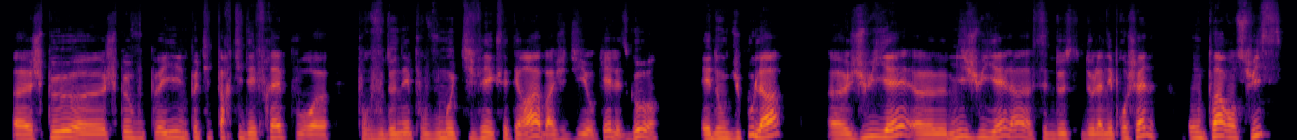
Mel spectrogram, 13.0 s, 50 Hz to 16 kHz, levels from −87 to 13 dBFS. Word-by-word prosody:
heu, 110 0 +4
je 115 - -6
peux, 150 +2 +5 0.3
heu, - - 0
je 125 - -10
peux 145 - -3
vous 130 -1 -4
payer 135 +3 -1
une 130 -4 -4
petite 130 -2 -7
partie 145 0 -4
des 130 - 0
frais 150 +4 +1
pour, 110 -2 +1
heu, 105 -1 0 0.3
pour 120 -2 -8
vous 115 +1 -6
donner 125 +3 0
pour 120 0 -9
vous 120 +2 -5
motiver» 130 +1 -1
et 130 - -1
cetera. 125 +9 +2
Bah, - - +2
j'ai 105 -1 -11
dit: 115 +4 -7
«OK, 105 +2 -6
let's 105 -11 -2
go! 165 +5 +2
Hein» 125 - -9 0.4
et 125 - +4
donc 130 +1 0
du 125 - -4
coup, 210 - -4
là, 180 +9 +6 0.4
heu, 125 -1 +1
juillet, 160 - +3
heu, 120 -1 +1
mi-juillet, 150 +4 0
là, 170 -6 -1
c'est 120 -1 -9
de 120 +1 -1
c 120 - -12
de 120 +1 -3
l'année 120 +1 +1
prochaine, 165 - 0 0.3
on 140 -1 -1
part 175 +3 +6
en 150 - +1
Suisse, 200 - -4
130 Hz, 230 wpm, -25 LUFS, 120-155 Hz, 0.4 s, là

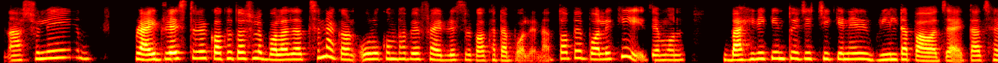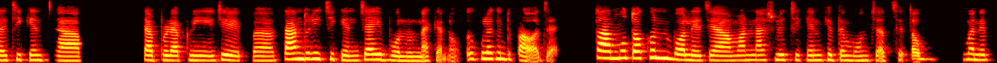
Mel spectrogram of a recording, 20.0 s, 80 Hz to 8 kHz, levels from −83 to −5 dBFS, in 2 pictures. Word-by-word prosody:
আসলে 260 +7 -3 0.3
M 315 - -9 0.5
fried 250 -1 +7
রাইসটার 295 +2 +4
কথা 280 +1 +4
তো - - +4
আসলে 300 +1 -1
বলা 240 0 +6
যাচ্ছে 255 +4 -1
না। - - +3
কারণ 250 -1 +1
ওরকমভাবে 275 0 0
ফ্রাইড 240 -3 +1
রাইসের 235 +1 -4
কথাটা 210 0 -3
বলে - - -7
না। - - -9
তবে 290 +3 -2
বলে 255 +1 +3
কি? 400 - 0 0.3
যেমন, 230 0 -2 0.6
বাহিরে 240 +4 +5
কিন্তু 295 0 0
এইযে 285 0 -2
চিকেনের 270 -1 0
গ্রিল 240 +2 0
টা 250 - +6
পাওয়া 190 -2 +6
যায়। 200 - 0
তাছাড়া 215 +1 -2
চিকেন 235 -1 -3
চাপ, 200 -1 +1 0.6
তারপরে 220 0 +1
আপনি 220 +1 -5 0.2
ওইযে 215 +3 0 0.3
অ্যা 205 - -2 0.2
তান্দুরি 275 +2 +5
চিকেন 230 -5 -2
যাই 245 0 +5
বলুন 200 -2 -1
না - - -1
কেন, - - -7 0.2
ওগুলা 280 +2 0
কিন্তু 265 -2 0
পাওয়া - - +1
যায়। - - -9 0.4
তো - - 0
আম্মু 315 +1 +3
তখন 315 +2 +3 0.2
বলে 235 -2 +3
যে, - - -2 0.2
"আমার 220 +2 -3
না - - -2
আসলে 235 0 -1
চিকেন 225 -1 -4
খেতে 230 -2 -3
মন 205 +1 -4
চাচ্ছে।" - - -6
তোম - - -3 0.4
মানে 245 -2 0
250 Hz, 180 wpm, -24 LUFS, 225-275 Hz, 0.6 s, ফ্রাইড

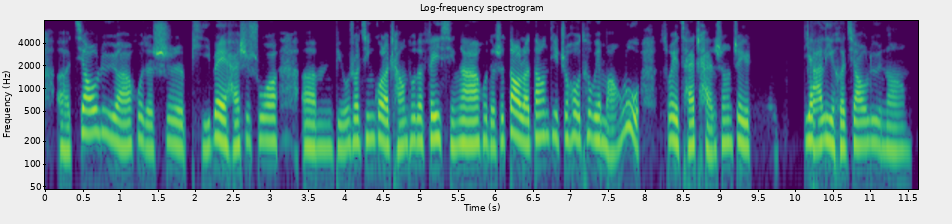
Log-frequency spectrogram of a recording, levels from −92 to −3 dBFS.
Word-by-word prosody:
呃， 160 -2 -3
焦 255 - +3
虑 255 -5 -3
啊， 175 -2 +2
或 210 +2 -5
者 165 -2 -3
是 180 -1 0
疲 170 0 -8
惫， 215 -2 +6
还 170 0 -1
是 205 +2 -3
说 200 0 0 0.3
呃， 170 -1 0 0.2
比 165 - -6
如 170 +2 -3
说 195 +1 +1
经 215 +3 -4
过 215 -1 +3
了 180 - +5
长 175 +2 -3
途 200 +1 -2
的 200 - +2
飞 215 +3 +3
行 180 -2 -5
啊， 185 0 +4
或 200 +1 -5
者 175 -2 -3
是 200 - -4
到 235 +3 +6
了 190 -3 +4
当 225 +4 0
地 230 -1 -5
之 215 +2 -4
后 215 -1 0
特 235 - -5
别 210 -2 +2
忙 170 -5 -3
碌， 305 +6 0 0.2
所 210 0 -3
以 190 - +5
才 175 +2 0
产 145 -4 -2
生 190 +3 -2
这 180 -2 +1
种 - - -17 0.7
压 195 -3 +3
力 195 -3 +3
和 170 0 0
焦 180 +2 0
虑 185 -1 -3
呢？ 155 -1 -5
190 Hz, 265 characters per minute, -23 LUFS, 175-210 Hz, 0.7 s, 惫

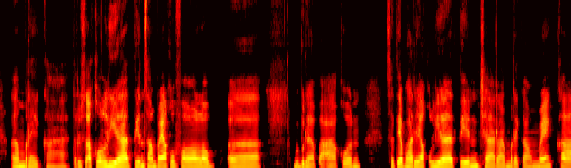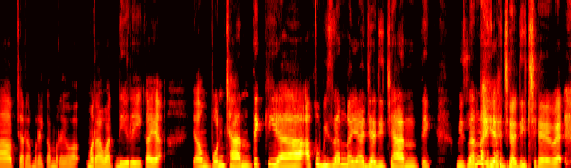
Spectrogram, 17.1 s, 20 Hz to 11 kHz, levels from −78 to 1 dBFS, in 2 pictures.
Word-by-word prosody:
mmm, 210 -1 -2
mereka," 195 -1 -9
terus 245 +3 -8
aku 240 +4 +1
liatin 230 +2 +3
sampai, 245 +2 +1
aku 275 +2 -4
follow, 230 -2 0 0.2
eee, 205 -1 -3 0.5
beberapa 200 -1 -5 0.2
akun. 210 +1 -7 0.3
Setiap 220 -1 -2
hari 240 +4 0
aku 255 0 -4
liatin 230 0 +1
cara 200 -2 -3
mereka 200 0 -7
makeup, 225 0 -2
cara 200 -2 -8
mereka 200 +1 -11
merewa 200 - -8
merawat 205 -1 0
diri, 225 +1 -1
kayak, 220 0 +2 0.4
"Ya 215 0 0
ampun 255 +5 -1
cantik 265 +3 +2
ya. 260 -5 +6
Aku 320 +5 -1
bisa 290 +2 +1
nggak 295 -4 0
ya 275 - +1
jadi 245 -3 +2
cantik? 235 -1 +2 0.4
Bisa 280 +5 +1
nggak 375 -1 +6
ya, 270 0 +6
jadi 220 +3 +2
cewek 215 -1 +2
225 Hz, 135 wpm, -22 LUFS, 210-250 Hz, 0.5 s, ya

